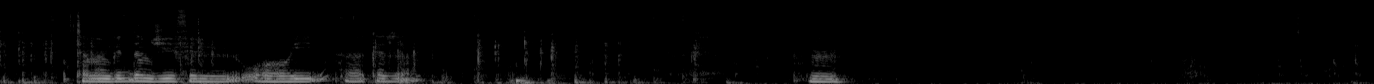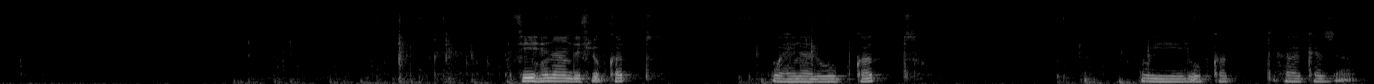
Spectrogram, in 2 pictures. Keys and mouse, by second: 0.0 a, 0.8 b, 1.8 g, 3.7 z, 4.0 Tab, 4.4 alt+middle click, 5.2 ctrl+KP_1, 5.7 Tab, 6.0 z, 6.5 ctrl+alt+middle click, 16.0 z, 16.5 z, 17.0 z, 17.5 alt+shift+middle click, 17.9 ctrl+alt+middle click, 18.8 ctrl+r, 21.6 ctrl+r, 24.9 ctrl+r.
